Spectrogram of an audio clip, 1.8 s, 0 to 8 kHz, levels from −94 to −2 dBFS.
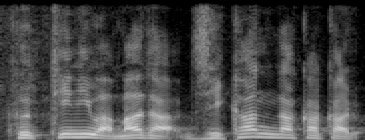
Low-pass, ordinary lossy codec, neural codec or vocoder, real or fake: none; none; codec, 16 kHz, 8 kbps, FunCodec, trained on LibriTTS, 25 frames a second; fake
